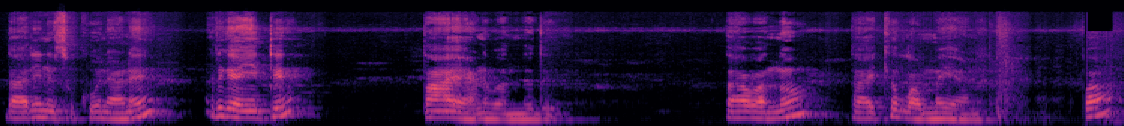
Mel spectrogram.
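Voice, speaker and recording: A woman teaching Quran recitation rules, explaining step by step and chanting the verses slowly. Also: fairly low pitch, a little hiss or hum. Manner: explains step by step, asks and answers own questions; slow drawn-out chanted recitation. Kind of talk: tajweed lesson.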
